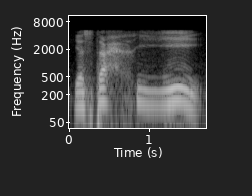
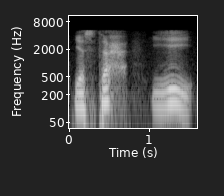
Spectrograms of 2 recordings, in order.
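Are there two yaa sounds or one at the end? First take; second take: two; one. First: Two yaa sounds are pronounced at the end. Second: Only one yaa sound is pronounced at the end. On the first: The speaker calls it right. "يا إين ثنتين" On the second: The speaker calls it wrong. "وليس"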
